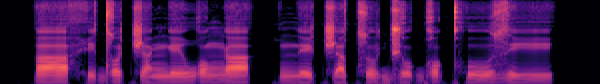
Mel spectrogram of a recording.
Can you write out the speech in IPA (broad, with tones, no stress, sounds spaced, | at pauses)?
aː˦ h i˨ d ɔ˦ t͡ʃ a˨ ŋ eː˨ w ɔ˦ ŋ a˦ | n e˨ t͡ʃ a˨ t͡s o˨ d͡ʒ o˦˨ ɡ ɔ˦ kʰ uː˦ z iː˦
